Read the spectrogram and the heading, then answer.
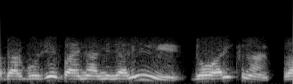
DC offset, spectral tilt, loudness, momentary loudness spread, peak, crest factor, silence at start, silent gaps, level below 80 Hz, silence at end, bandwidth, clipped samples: under 0.1%; -9 dB/octave; -20 LUFS; 6 LU; -8 dBFS; 12 dB; 0 s; none; -64 dBFS; 0 s; 3.8 kHz; under 0.1%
